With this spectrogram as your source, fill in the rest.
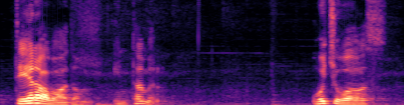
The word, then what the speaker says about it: Theravada: Hence, being Tamil word, Theravada should actually be pronounced as Theravada.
